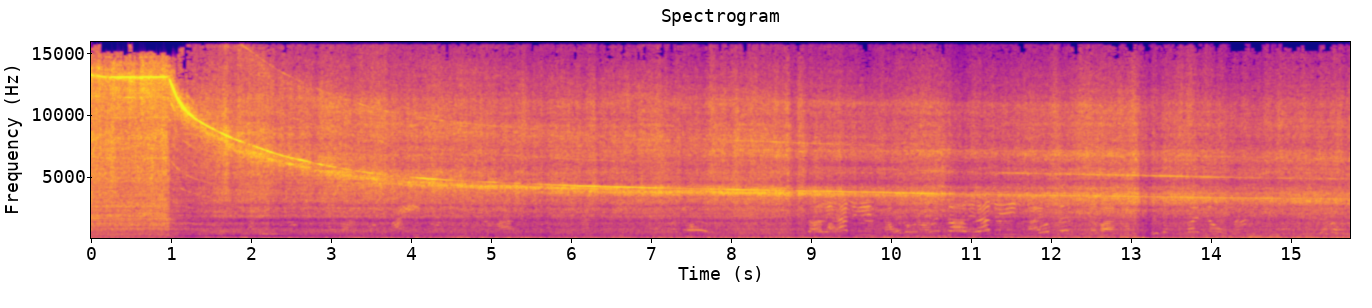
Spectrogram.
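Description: A heavy tractor engine rumbles at idle as the tractor rolls to a stop.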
